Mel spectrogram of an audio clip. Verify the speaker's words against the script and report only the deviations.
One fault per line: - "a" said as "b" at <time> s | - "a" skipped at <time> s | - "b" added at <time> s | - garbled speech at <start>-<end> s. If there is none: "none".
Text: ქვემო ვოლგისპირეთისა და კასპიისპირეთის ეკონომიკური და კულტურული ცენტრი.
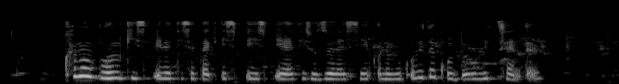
- "უძველესი" added at 3.2 s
